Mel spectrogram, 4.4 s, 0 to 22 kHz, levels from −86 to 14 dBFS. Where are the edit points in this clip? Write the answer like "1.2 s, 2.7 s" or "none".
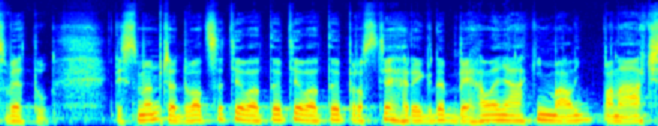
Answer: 1.0 s, 1.9 s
